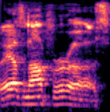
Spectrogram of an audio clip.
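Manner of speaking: put-on, mock Texas accent. Echoing the other speaker's joke line: put-on Texas accent. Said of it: "the Texas accent".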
